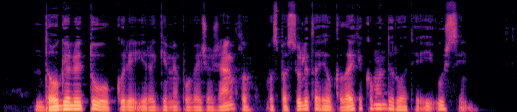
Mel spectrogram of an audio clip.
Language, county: Lithuanian, Marijampolė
